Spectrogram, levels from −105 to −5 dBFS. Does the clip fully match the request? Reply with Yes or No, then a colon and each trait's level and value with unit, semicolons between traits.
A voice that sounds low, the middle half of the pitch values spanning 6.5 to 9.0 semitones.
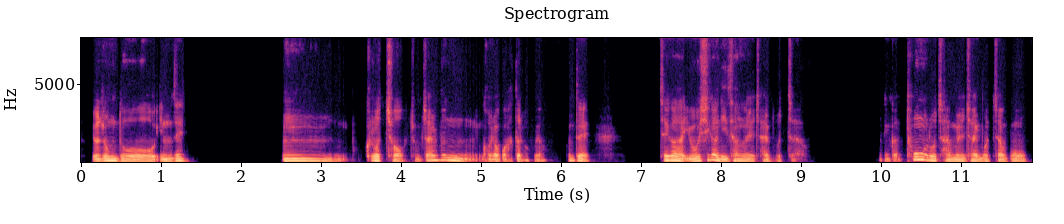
No: low, 115 Hz; wide, 5.4 semitones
